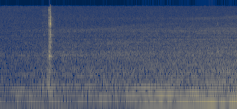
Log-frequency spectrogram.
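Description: A single sharp click about half a second in, then a low engine hum that grows steadily louder through the second half.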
